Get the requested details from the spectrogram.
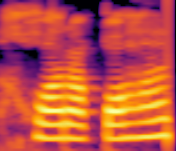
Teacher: کلمت خرقہا میں خا کو ہم حلق کے اوپر والے حصے سے پڑھیں گے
